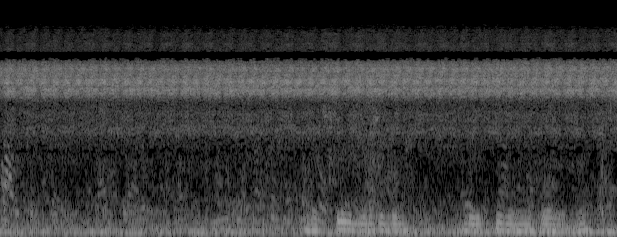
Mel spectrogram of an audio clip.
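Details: Cicadas calling at sunset on the steep coast of Crimea's Cape Fiolent keep up a flat, continuous shrill drone, with low murmuring sounds coming in short clustered bursts in the second half.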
